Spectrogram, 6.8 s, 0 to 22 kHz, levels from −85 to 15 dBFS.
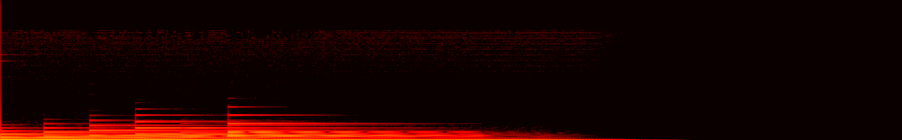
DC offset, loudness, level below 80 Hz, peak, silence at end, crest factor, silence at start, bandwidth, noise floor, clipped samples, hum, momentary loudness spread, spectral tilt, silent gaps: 0.2%; -30 LUFS; -32 dBFS; -14 dBFS; 2.1 s; 14 dB; 0 s; 4.2 kHz; under -90 dBFS; under 0.1%; none; 14 LU; -9 dB/octave; none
